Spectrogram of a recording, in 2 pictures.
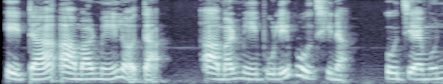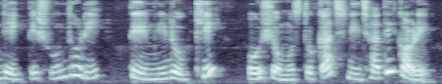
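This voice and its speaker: A woman playing a harsh, bossy middle-aged stepmother in a cartoon moral tale, with a nagging way of talking and a husky voice. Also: medium pitch, unhurried. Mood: boastful.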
